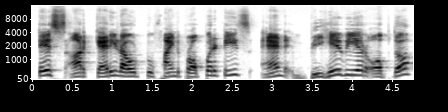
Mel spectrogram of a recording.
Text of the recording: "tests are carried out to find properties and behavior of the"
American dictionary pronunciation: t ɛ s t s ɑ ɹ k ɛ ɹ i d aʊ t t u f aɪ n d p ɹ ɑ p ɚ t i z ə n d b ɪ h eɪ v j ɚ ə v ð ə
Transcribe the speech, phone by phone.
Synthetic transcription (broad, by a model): t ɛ s t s ɑ ɹ k ɛ ɹ i d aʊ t t u f aɪ n d p ɹ ɑ p ɚ t i z ə n d b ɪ h eɪ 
